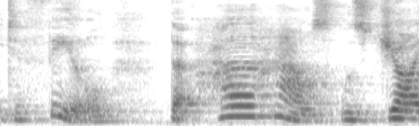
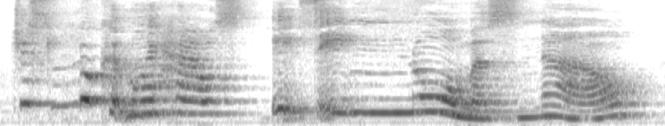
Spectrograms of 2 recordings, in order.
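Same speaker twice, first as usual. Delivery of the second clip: higher, louder, slow drawn-out wonder; old lady thrilled with her big house; delighted old lady; 9 semitones higher, 7 dB louder, slower than usual. Acted. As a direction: marvel at the space.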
